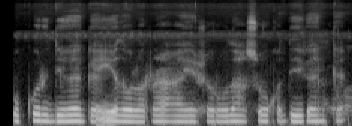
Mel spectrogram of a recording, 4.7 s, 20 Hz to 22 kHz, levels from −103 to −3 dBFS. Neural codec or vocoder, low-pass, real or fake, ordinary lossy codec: none; none; real; none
